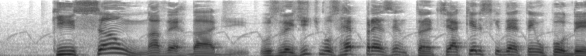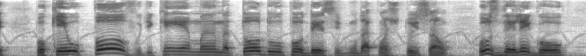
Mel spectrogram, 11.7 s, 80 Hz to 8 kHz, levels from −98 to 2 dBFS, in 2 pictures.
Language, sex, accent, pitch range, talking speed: Portuguese, male, Brazilian, 90-145 Hz, 140 wpm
